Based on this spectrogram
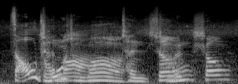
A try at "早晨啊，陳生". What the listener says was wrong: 啊 ， 把 舌 头 捋 直 了 ， 白 话 文 里 面 卷 舌 音 少 。 早 晨 啊 ， 陳 生 。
